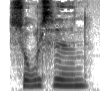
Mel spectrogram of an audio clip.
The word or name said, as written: solsveden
